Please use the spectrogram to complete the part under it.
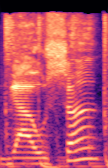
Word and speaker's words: Gausa: Venga, ahora mismo, o si no, cuando tengas un momento, abre la aplicación de Spotify, pon mi nombre en el buscador, David Gausa, que se escribe G-A-U-S-A, te aparece la imagen de la canela fina playlist, y entonces ya sabes lo que tienes que hacer, ¿no?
